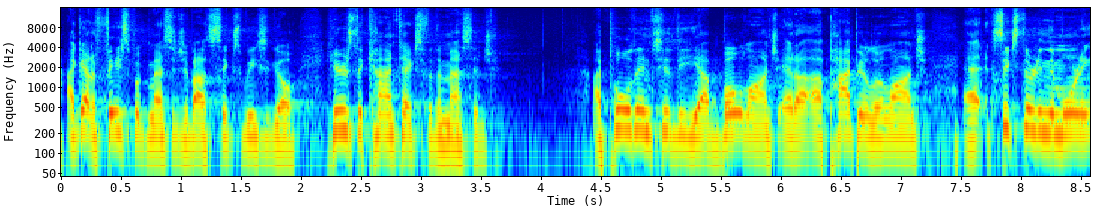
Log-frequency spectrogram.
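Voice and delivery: ordinary talk

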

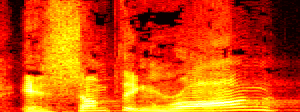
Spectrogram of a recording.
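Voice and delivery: put-on loud, high, indignant Hebrew-accented retort; thick Hebrew accent. Angry nursing-home resident answers his visitor, thick Hebrew accent. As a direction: throw the question back loudly in a thick Hebrew accent. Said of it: "in a very thick Hebrew accent".

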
